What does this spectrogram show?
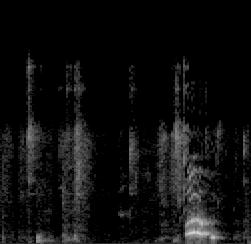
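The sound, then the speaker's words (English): A dog whimpers: a few faint, soft little noises, then one louder, brief whining cry near the end, with no talking. “we've got a dog. We've got a crazy dog.”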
